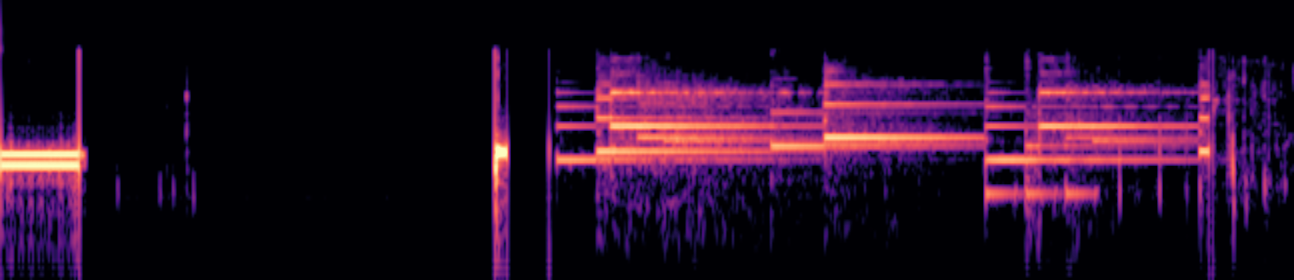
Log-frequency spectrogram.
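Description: Telephone line tones while a call is being transferred: a short steady tone, a click and a few soft ticks, then sustained electronic tones that shift pitch several times, with no talking.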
